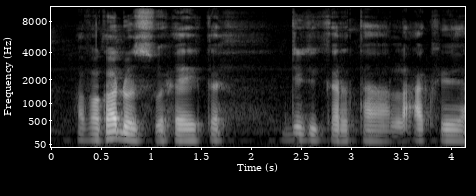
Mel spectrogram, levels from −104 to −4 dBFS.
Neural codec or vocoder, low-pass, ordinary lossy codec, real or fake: none; none; none; real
